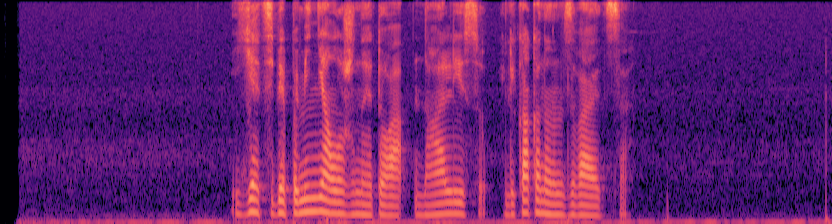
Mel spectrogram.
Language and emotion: Russian, angry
